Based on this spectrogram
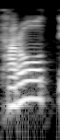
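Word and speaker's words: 田老: で、それはまあいろんな多方面に及ぶんですけど、まあ僕が、まあ、そのメンバーの一人として参加したのは、宮古市の中でも、えー、太郎っていう田んぼの田に老いると書いて、太郎と読む、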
